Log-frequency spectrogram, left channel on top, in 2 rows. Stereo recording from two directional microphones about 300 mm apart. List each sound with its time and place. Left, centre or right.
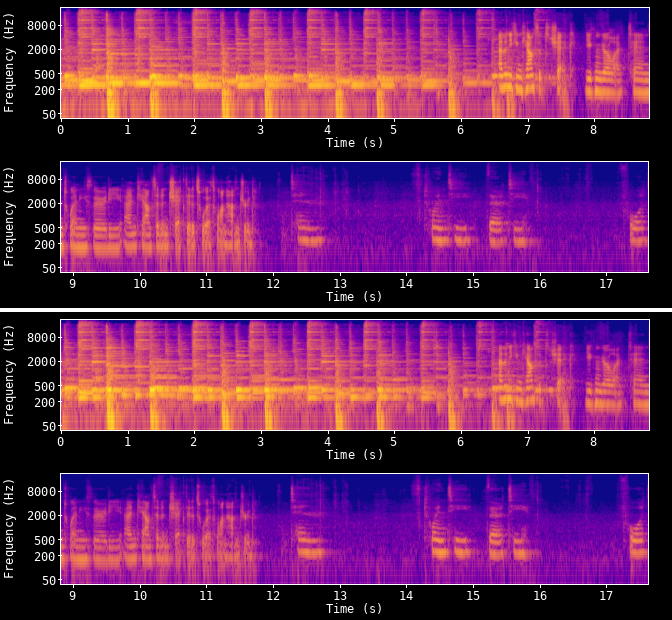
0.2 s music: centre
15.3 s a woman's voice: right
